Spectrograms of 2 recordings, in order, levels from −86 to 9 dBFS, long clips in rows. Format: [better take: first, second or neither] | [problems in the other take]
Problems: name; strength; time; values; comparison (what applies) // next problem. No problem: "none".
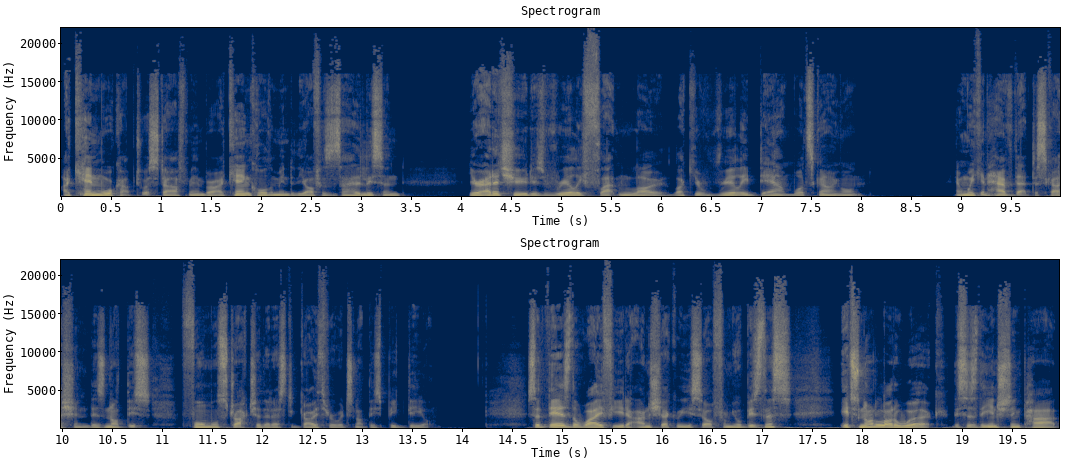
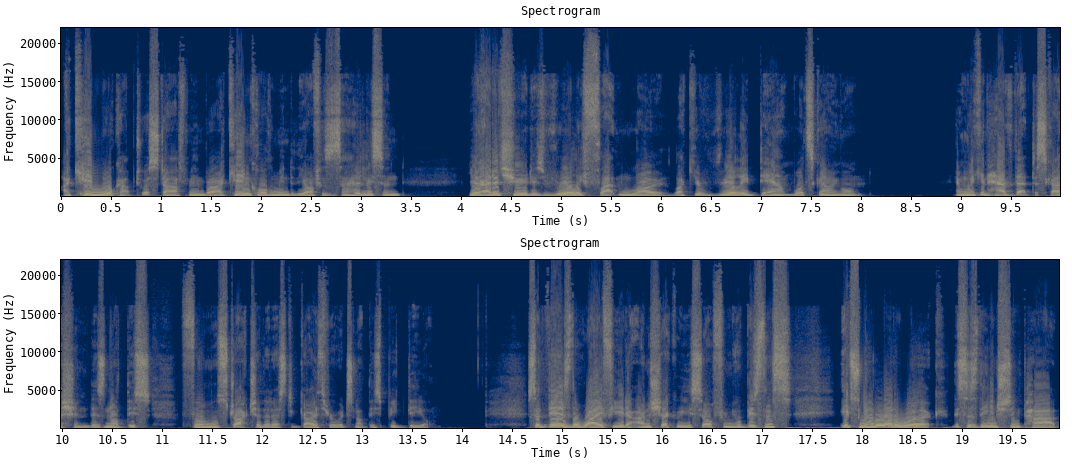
first | distortion; heavy; 6 dB below the speech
